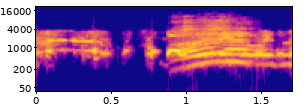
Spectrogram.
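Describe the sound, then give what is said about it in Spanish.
Roosters being fed cluck in short, choppy bursts, then one lets out a loud, drawn-out crow that rises and holds before trailing off, heard over a phone call from Tehuacán, Puebla, Mexico. “Estoy alimentando gallos.”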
